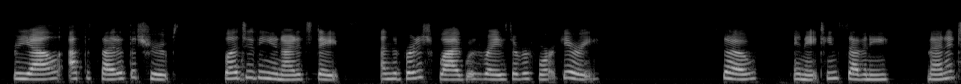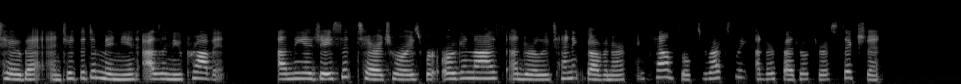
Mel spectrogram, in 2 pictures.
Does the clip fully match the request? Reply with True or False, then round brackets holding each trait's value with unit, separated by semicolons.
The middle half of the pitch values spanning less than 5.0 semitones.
True (3.0 semitones)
